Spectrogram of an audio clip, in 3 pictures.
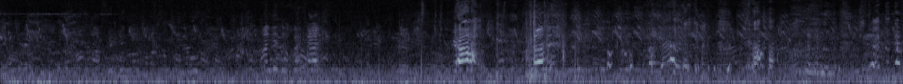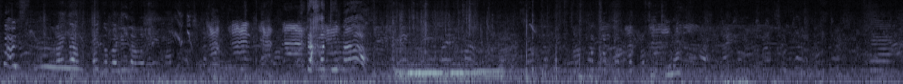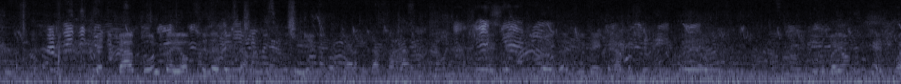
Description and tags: city park Tel Aviv
city park with playground in Tel Aviv Israel
PARK, Playground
